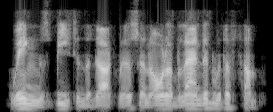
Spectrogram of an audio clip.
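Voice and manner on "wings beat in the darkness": ordinary delivery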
